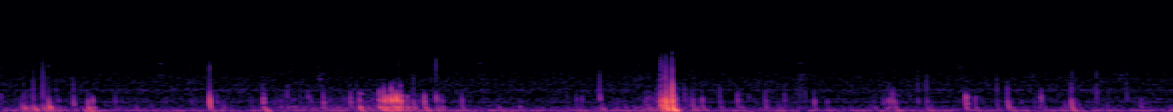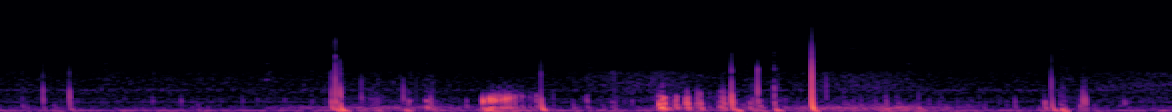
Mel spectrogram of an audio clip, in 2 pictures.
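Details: Stomach growling: low gurgling rumbles and soft bubbling pops from the belly over a quiet hum; borborygmi.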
